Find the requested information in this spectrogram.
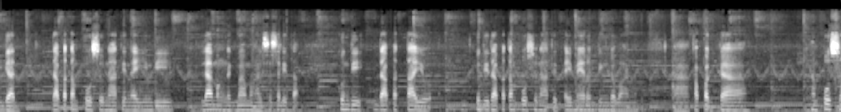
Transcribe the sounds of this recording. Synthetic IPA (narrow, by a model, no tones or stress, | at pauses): ɡad̪̚d̪aːpɐt̪ɐŋpuːsonaːt̪ɪnʔɐjhɪnd̪i | laːmɐŋnɐɡ̚maːmɐɦalsɐsɐlɪt̪a̰ʔ | kʊnd̪ɪ | d̪aːpɐt̪ːaːjo̞ | kʊnd̪ɪd̪aːpɐt̪ɐŋpuːso̞naːt̪ɪnɐjmɛːɾo̞nd̪ɪŋɡɐwaːno | ʔakɐpaɡ̚kɐ | ʔɐŋpuːso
